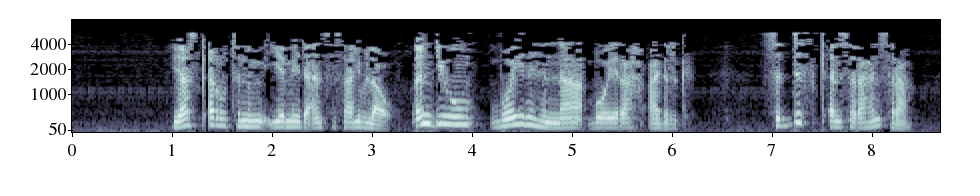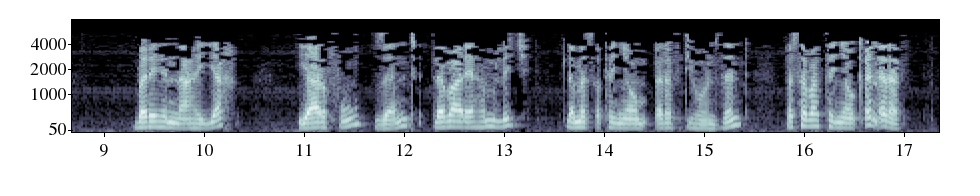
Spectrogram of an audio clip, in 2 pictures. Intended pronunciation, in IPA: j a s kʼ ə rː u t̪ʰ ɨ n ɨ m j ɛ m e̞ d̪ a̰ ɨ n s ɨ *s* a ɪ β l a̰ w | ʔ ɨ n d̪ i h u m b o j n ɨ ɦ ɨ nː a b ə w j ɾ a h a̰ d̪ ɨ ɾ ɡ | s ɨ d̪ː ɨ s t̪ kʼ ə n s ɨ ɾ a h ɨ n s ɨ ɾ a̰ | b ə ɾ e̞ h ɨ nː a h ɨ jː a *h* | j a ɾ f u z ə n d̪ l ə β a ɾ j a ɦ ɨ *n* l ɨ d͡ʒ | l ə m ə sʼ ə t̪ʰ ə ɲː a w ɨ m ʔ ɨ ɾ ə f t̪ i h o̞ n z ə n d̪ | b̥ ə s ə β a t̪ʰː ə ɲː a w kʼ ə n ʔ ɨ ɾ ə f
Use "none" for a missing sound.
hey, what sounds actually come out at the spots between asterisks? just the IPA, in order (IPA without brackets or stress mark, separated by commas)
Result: s, h, m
